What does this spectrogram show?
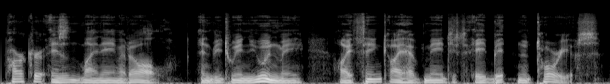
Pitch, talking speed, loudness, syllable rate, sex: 95 Hz, 195 wpm, -18 LUFS, 4.5 syllables/s, male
